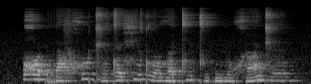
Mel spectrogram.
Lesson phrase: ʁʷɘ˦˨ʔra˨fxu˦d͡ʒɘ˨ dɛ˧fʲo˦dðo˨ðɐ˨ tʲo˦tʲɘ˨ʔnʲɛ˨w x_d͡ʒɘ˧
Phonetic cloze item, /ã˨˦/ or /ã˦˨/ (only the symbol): ã˨˦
